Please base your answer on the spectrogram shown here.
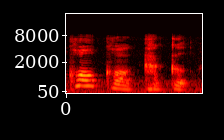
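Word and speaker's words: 考古学: 그럼 일본어 발음은 자, 코로 발음한다 그랬으니까 고고학은 코코가크, 그리고 고도는 코토 이렇게 발음이 됩니다.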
